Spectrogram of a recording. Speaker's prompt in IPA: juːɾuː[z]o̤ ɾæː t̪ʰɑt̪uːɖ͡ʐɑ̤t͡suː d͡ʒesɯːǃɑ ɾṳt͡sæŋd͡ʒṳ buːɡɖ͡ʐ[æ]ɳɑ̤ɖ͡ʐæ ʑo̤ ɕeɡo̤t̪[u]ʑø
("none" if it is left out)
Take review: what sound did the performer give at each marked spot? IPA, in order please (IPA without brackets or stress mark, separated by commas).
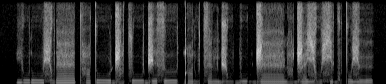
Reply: ɕ, æː, o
